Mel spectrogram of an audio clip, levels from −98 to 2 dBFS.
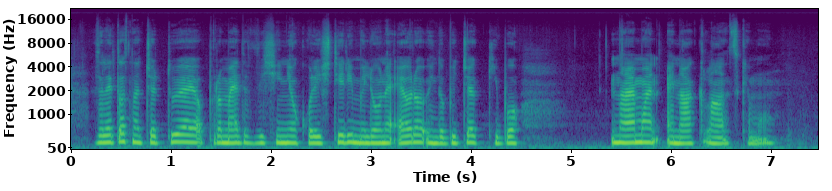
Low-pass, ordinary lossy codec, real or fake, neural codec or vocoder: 19.8 kHz; none; fake; vocoder, 44.1 kHz, 128 mel bands every 256 samples, BigVGAN v2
